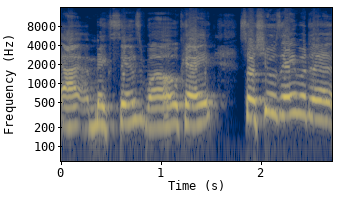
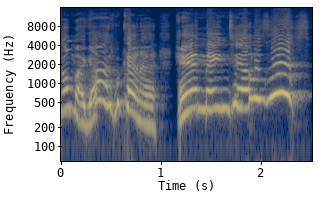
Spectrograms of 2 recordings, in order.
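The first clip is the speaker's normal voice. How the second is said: incredulous gasp; 7 semitones higher, faster than usual. Retold or imitated. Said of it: "I'm like".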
